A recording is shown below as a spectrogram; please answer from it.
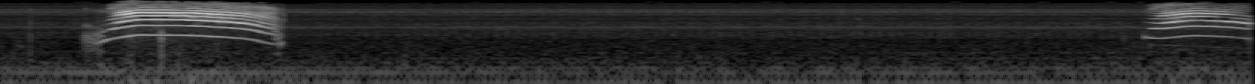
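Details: Kitten meowing indoors, sound possibly altered by camera effects: a loud, bright, arching meow of under a second, a long pause, then a second similar meow beginning; steady faint hum behind.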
